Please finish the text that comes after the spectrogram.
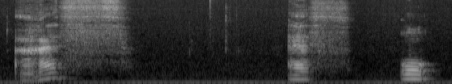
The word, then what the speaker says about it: ressort: Le ressort, R-E-S, res, S-O-R-T, que l'on prononce ressort. On ne prononce pas non plus le T.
